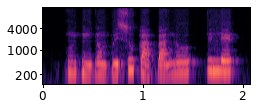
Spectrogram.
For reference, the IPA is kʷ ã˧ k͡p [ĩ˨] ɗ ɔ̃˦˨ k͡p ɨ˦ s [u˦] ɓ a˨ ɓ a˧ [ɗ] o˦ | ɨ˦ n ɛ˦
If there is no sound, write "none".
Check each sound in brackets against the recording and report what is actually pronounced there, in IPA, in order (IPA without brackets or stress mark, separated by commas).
ĩ˨, u˦, n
